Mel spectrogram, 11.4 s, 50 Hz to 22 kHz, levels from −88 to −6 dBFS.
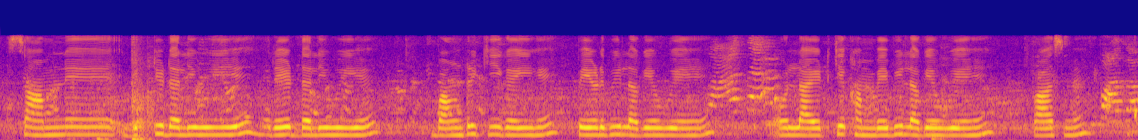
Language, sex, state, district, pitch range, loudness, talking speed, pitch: Hindi, female, Chhattisgarh, Rajnandgaon, 200-220 Hz, -16 LUFS, 145 wpm, 210 Hz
